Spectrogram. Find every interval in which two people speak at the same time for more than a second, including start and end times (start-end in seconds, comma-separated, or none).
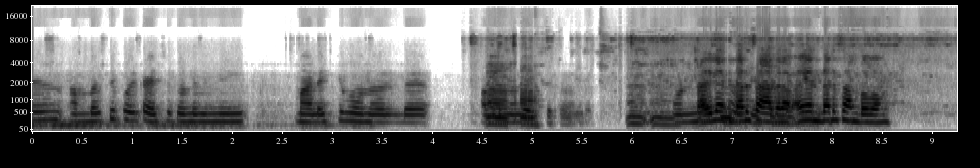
6.5-7.9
